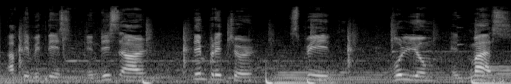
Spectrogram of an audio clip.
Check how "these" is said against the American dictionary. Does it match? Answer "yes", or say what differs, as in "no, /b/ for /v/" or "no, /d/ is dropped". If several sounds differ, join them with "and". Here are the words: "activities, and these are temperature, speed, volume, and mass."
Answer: no, /s/ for /z/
